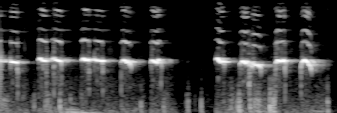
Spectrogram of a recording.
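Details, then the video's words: Loud domestic cockatiel song of bright, steady whistled notes, several drawn out and slightly falling in pitch, in two bursts separated by a short silence, with light scratching noises. "Корелла Гошка поет. Громко, красиво, артистично!"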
